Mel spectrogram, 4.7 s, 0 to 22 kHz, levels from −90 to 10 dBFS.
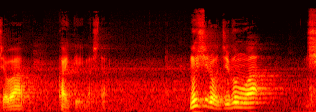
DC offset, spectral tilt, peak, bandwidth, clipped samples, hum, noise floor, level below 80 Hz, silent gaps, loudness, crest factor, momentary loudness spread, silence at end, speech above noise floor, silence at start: under 0.1%; -4.5 dB/octave; 0 dBFS; 16 kHz; under 0.1%; none; -47 dBFS; -62 dBFS; none; -20 LUFS; 22 dB; 21 LU; 0 s; 27 dB; 0 s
